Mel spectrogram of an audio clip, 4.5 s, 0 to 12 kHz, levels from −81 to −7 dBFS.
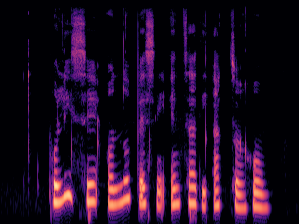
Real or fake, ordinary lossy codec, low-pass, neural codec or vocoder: real; none; 10.8 kHz; none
